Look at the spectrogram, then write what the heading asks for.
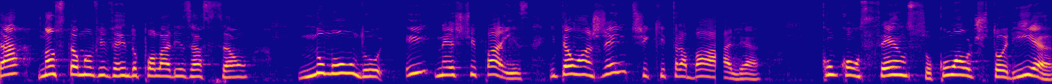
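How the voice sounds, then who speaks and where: A woman's high voice swings very widely in pitch as she talks at a very slow pace. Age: 60s. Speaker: healthcare auditor. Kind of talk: panel discussion at conference.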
